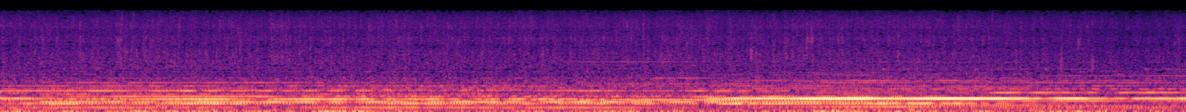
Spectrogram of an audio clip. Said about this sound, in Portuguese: A chuva indica que os deuses estão aqui.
